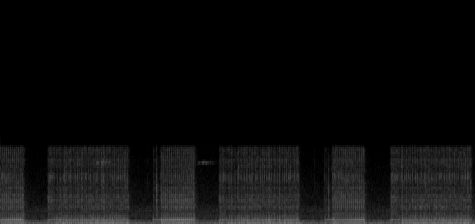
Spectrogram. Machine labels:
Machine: slide rail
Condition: abnormal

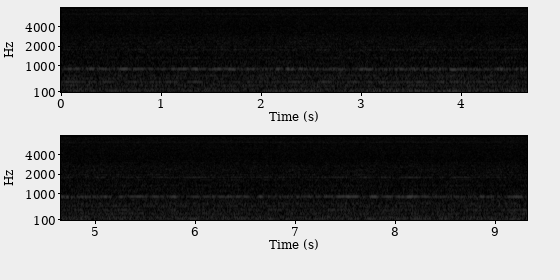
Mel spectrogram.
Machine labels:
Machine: fan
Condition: normal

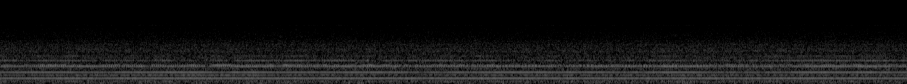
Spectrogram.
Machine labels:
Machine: fan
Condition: normal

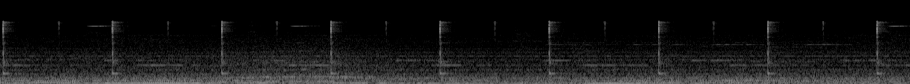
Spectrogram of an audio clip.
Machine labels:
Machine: valve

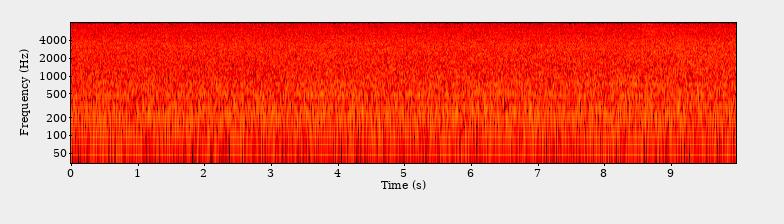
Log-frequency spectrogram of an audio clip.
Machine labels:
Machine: fan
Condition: normal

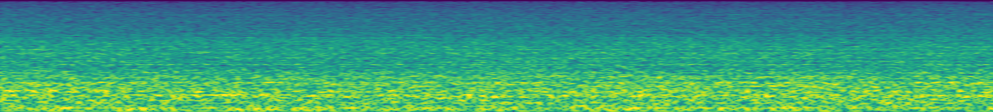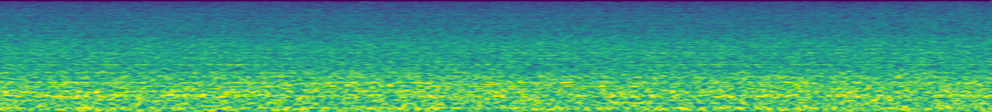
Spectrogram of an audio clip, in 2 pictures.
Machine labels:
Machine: fan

